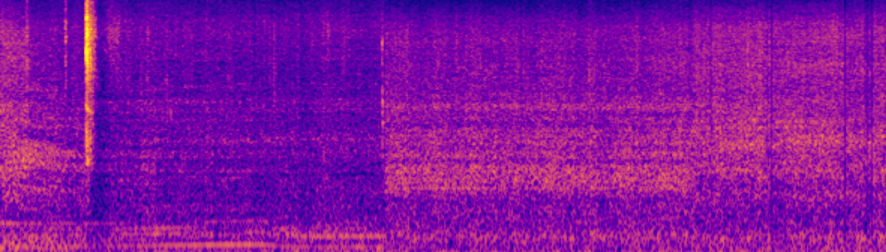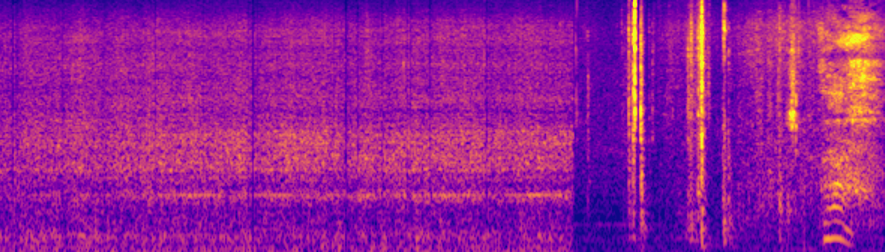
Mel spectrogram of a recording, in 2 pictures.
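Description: Steady road and engine noise heard inside a moving car's cabin. About twelve seconds in it drops away to a quieter background, broken by a few sharp clicks from a car door being handled.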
